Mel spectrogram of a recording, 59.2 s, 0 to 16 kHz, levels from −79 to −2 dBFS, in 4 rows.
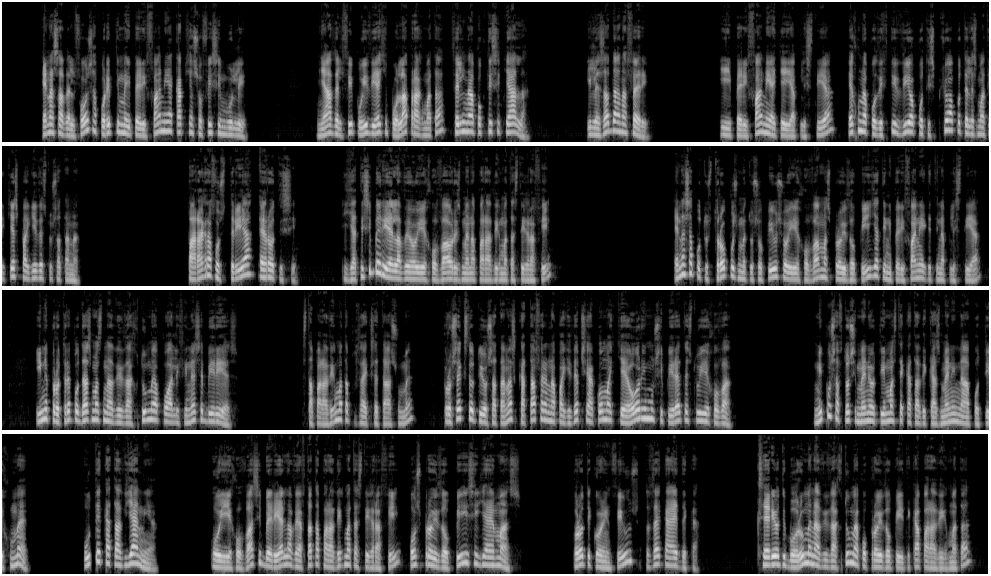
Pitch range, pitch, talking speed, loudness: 120-175 Hz, 145 Hz, 130 wpm, -24 LUFS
